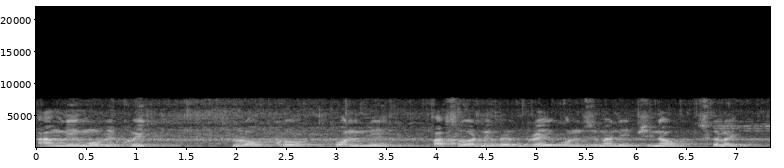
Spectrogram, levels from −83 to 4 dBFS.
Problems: constant background noise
